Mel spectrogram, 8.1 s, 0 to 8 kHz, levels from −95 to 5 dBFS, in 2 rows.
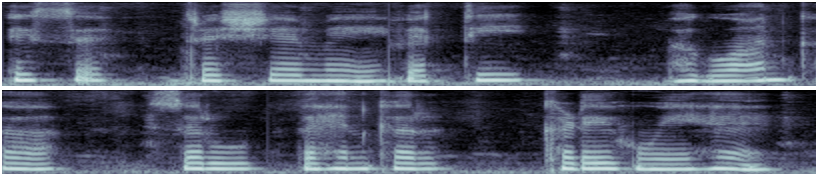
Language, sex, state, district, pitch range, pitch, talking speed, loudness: Hindi, female, Rajasthan, Churu, 180-200 Hz, 195 Hz, 80 wpm, -16 LUFS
